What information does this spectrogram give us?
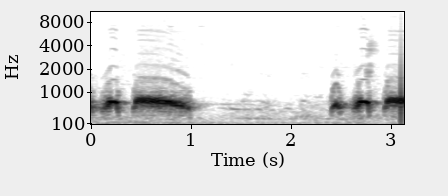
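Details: Spotted dove calling: two low, mellow coo phrases separated by a pause of about a second and a half, each a short note run straight into a longer hollow coo, with faint murmurs between.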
